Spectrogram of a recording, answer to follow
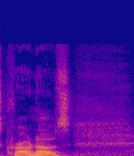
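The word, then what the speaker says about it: Qo'noS: It's spelled Quonos. I had the closed captioning on when I was watching it, so it's with the Q, and but it's Kronos, and so they did a good job explaining it.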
